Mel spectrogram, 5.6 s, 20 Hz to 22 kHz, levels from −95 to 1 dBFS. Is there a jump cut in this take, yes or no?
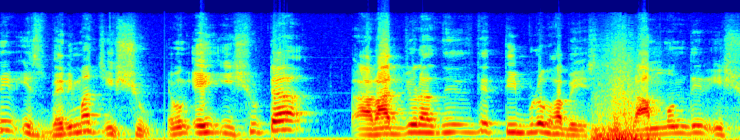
yes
